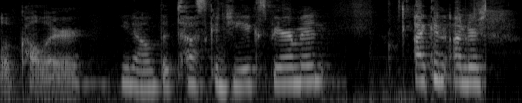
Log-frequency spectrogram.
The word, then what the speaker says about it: Tuskegee: Again, if you're gonna sound like you know what you're talking about, you should at least be able to correctly pronounce the name of the experiment. Tuskegee, not Tuskegee.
